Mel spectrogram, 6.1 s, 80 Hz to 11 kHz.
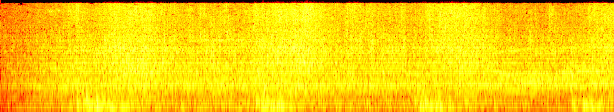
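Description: Rowing boats racing on open water in the 2003 Boat Race, with a steady rushing wash of water and wind and regular low splashing surges roughly every second and a half as the oars pull through.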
